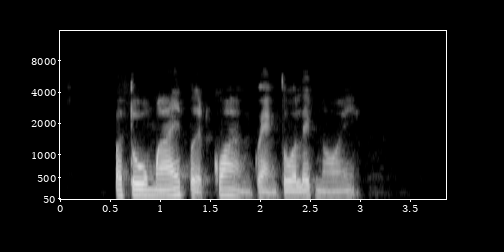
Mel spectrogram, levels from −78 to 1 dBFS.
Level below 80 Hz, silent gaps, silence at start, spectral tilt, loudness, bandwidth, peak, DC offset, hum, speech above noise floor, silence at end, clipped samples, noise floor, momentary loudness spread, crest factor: -56 dBFS; none; 0.55 s; -9.5 dB/octave; -17 LUFS; 6.2 kHz; -2 dBFS; under 0.1%; none; 60 dB; 0.9 s; under 0.1%; -77 dBFS; 11 LU; 18 dB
